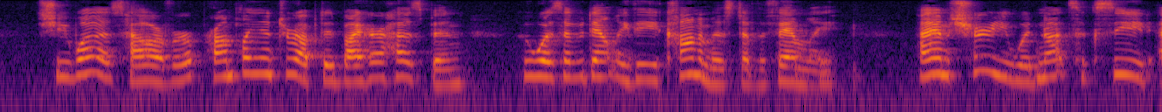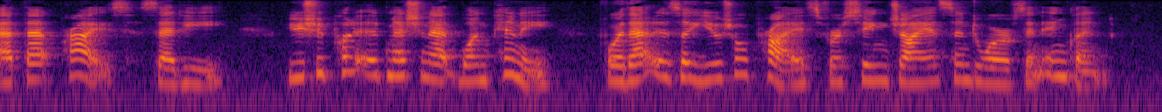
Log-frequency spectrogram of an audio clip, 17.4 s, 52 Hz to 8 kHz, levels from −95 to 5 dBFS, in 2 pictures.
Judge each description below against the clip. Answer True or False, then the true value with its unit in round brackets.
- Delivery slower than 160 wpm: False (165 wpm)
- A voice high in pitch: True (240 Hz)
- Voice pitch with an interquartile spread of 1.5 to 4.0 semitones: False (4.4 semitones)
